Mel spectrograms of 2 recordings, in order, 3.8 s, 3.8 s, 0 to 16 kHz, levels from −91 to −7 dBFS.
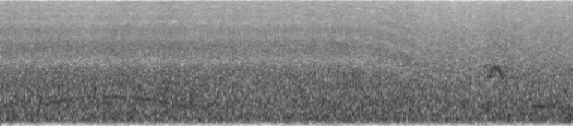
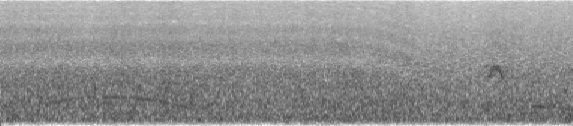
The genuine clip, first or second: second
